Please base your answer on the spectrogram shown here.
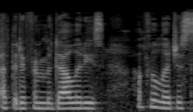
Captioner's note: speaking French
